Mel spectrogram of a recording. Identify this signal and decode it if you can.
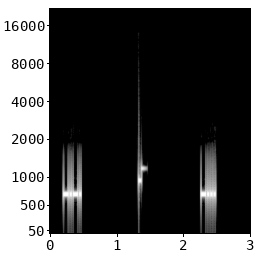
Morse code, heard as a keyed tone, about 50 wpm, 700 Hz. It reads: C B
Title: Single Letters 50wpm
